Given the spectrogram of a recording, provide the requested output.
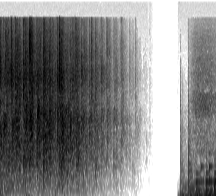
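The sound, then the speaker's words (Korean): A crowd applauds with dense, crackling clapping that gradually fades out over about two and a half seconds, followed by silence before a different sound starts abruptly. “박수로 유대목은 끝낼까요?”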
